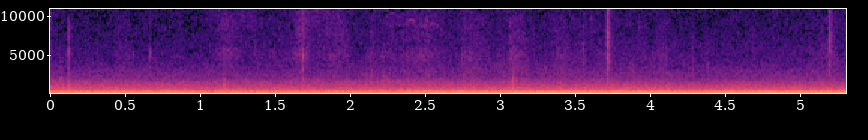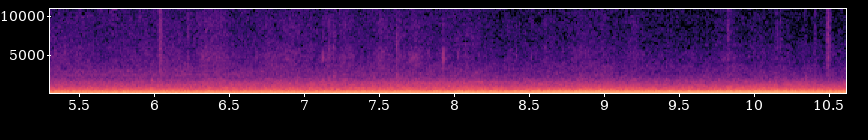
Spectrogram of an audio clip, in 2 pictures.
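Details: 2004 Jaguar XKR with an upgraded exhaust and 4 of 5 silencers removed, cruising: a deep droning boom between 1400 and 1600 rpm that rises in pitch with revs; owner suspects the bumper reverberating and plans to change its brackets.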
